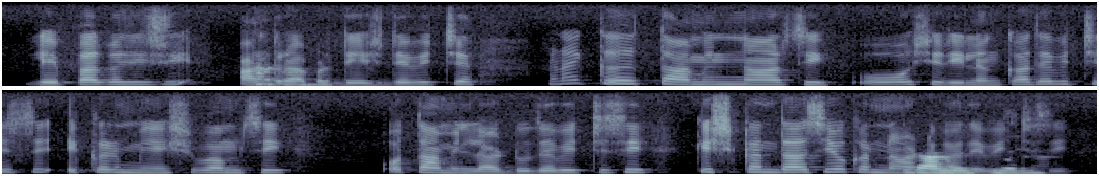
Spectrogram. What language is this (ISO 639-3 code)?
pan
